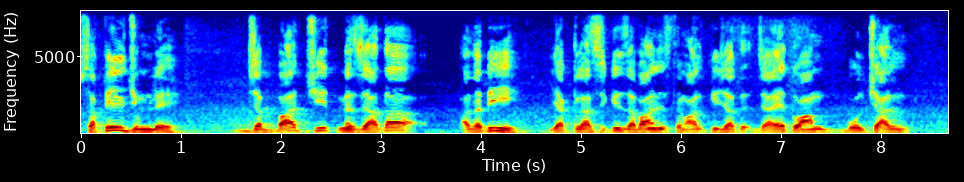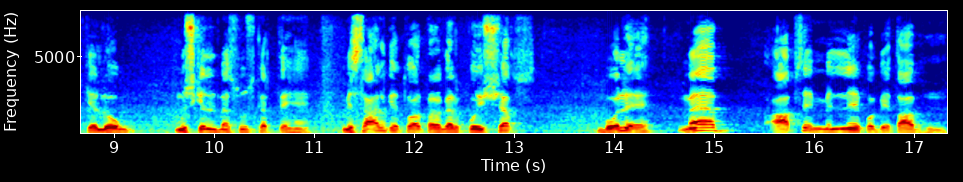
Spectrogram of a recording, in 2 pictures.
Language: Urdu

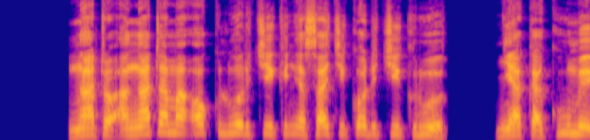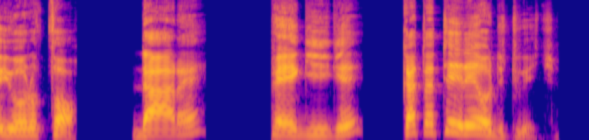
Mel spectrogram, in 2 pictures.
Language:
Luo (Kenya and Tanzania)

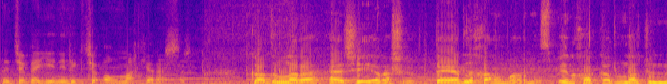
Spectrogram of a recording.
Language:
Turkish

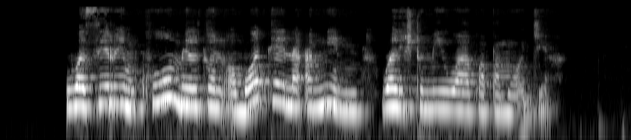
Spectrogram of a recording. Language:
Swahili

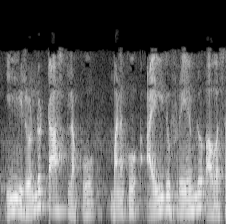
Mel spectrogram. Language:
Telugu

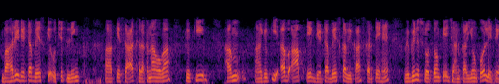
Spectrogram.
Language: Hindi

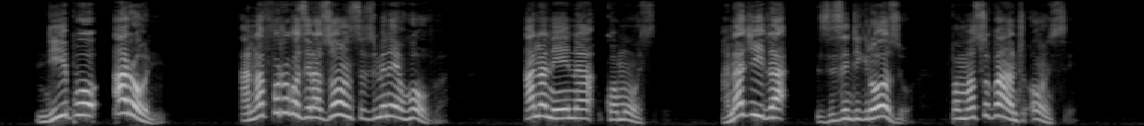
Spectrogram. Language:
Nyanja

